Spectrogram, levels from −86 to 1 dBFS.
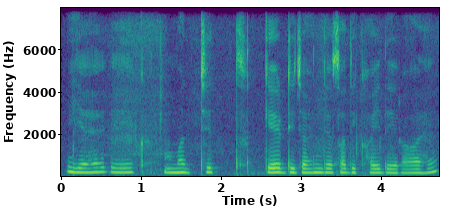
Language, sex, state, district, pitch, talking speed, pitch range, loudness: Hindi, female, Uttar Pradesh, Saharanpur, 195 Hz, 125 wpm, 185-200 Hz, -19 LUFS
